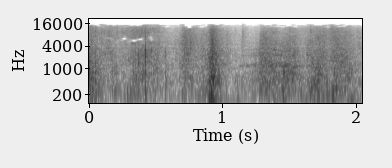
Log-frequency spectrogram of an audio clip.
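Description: Fabric rustling as a hooded jacket is handled and moved about, with a couple of brief ticks about half a second and a second in.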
